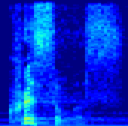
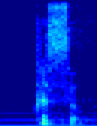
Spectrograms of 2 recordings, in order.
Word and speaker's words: chrysalis: God touches that caterpillar, and that caterpillar comes to a halt, spins a web or a cocoon, or how do you pronounce a word that starts with a C-H? Chrysalis. Chrysalis. And then after a period of time, he starts bursting through that chrysalis.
